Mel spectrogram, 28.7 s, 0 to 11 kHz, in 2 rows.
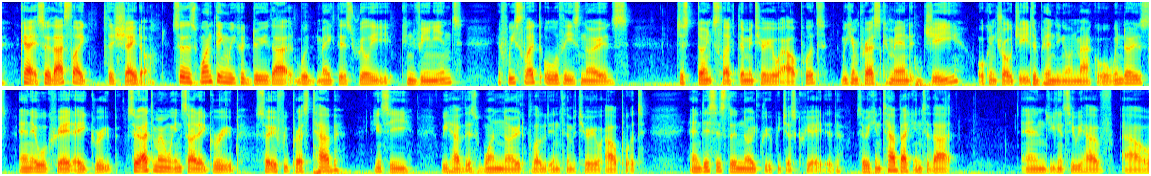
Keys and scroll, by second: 11.4 super+g, 18.2 Tab, 19.9 g, 24.9 Tab, 25.1 Tab.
